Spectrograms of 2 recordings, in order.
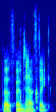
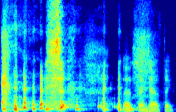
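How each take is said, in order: First: Said in the usual way. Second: Slow, loud, laughing "That's fantastic"; drawn-out laughing delight. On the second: Real, not acted. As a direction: stretch "That's fantastic" out slowly through a laugh. Laughing reaction to Polish accent joke.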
